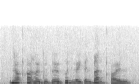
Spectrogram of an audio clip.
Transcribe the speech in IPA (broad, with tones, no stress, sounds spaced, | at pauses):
d œ̃˥ ɪ̯ qʰ ə̃˥˩ ɪ̯ ʁ œ̃˧˩ tʷ ə̃˩˧ k l œ̃˧˩ ʊ̯ k o˥ dʱ œ˧˩ ɪ̯ ʔ ə˧˩ n ɓ a˥˩ n qʰ œ˩˧ n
